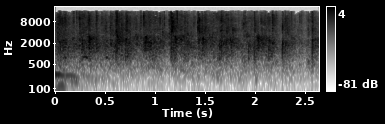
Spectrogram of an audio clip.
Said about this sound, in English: So you can applaud for that.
